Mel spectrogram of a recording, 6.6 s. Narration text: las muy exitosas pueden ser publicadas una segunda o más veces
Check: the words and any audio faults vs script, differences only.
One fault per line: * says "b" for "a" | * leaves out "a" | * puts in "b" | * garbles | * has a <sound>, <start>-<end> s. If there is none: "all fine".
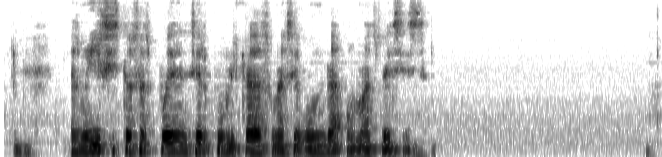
all fine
